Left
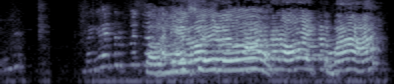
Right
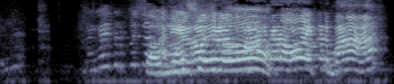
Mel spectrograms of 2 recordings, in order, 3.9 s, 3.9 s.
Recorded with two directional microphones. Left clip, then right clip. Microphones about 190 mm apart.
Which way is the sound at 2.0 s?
40° right (ahead or behind).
